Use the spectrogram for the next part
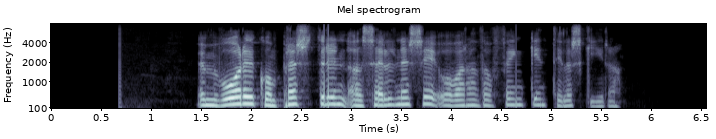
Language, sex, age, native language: Icelandic, female, 40-49, Icelandic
